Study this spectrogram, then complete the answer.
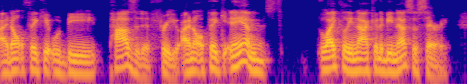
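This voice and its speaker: A man speaks at a very fast pace with a fairly low pitch. His pitch varies in an ordinary way. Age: 50s. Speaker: health coach. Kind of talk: interview.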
